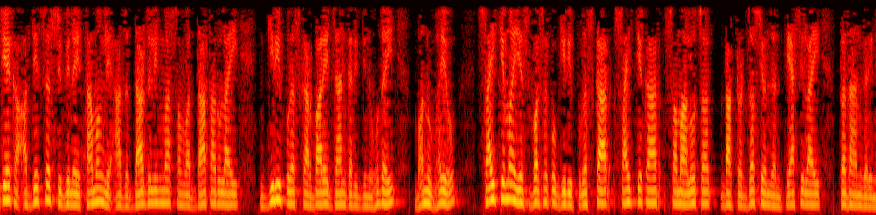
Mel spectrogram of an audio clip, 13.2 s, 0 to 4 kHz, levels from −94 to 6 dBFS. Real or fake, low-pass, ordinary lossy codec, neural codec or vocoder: real; 3.6 kHz; MP3, 32 kbps; none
